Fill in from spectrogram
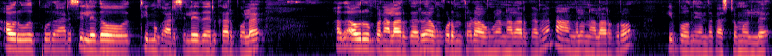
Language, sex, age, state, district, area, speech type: Tamil, female, 30-45, Tamil Nadu, Kallakurichi, rural, spontaneous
